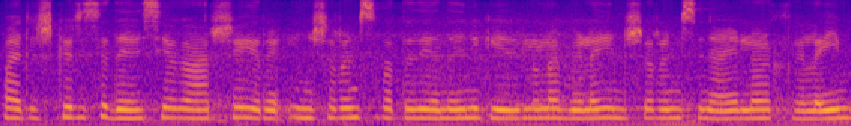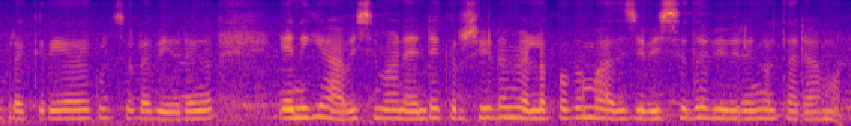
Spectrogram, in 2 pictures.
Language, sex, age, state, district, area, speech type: Malayalam, female, 60+, Kerala, Idukki, rural, read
